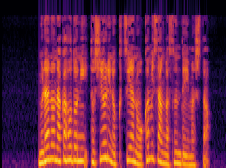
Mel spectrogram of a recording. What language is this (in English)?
Japanese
